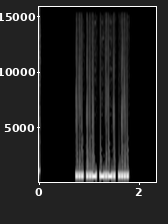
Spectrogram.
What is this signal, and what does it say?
Morse code, heard as a keyed tone, about 48 wpm, 700 Hz. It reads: SUCH
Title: Sets of 2 Words - New Word Drill - 45wpm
